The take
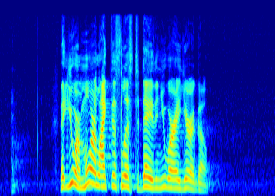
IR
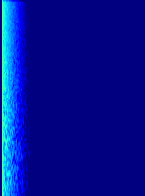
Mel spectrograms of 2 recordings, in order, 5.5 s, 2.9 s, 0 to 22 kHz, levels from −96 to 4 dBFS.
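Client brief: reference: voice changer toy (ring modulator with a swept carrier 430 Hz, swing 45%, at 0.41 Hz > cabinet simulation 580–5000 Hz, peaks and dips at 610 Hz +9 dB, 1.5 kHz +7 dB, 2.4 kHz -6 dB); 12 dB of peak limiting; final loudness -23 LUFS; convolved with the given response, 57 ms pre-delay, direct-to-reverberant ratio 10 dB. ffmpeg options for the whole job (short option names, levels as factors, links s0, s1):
-filter_complex "[0:a]alimiter=limit=0.168:level=0:latency=1,asplit=2[s0][s1];[1:a]atrim=start_sample=2205,adelay=57[s2];[s1][s2]afir=irnorm=-1:irlink=0,volume=0.266[s3];[s0][s3]amix=inputs=2:normalize=0,aeval=exprs='val(0)*sin(2*PI*430*n/s+430*0.45/0.41*sin(2*PI*0.41*n/s))':c=same,highpass=580,equalizer=f=610:t=q:w=4:g=9,equalizer=f=1500:t=q:w=4:g=7,equalizer=f=2400:t=q:w=4:g=-6,lowpass=f=5000:w=0.5412,lowpass=f=5000:w=1.3066,volume=2.24"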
